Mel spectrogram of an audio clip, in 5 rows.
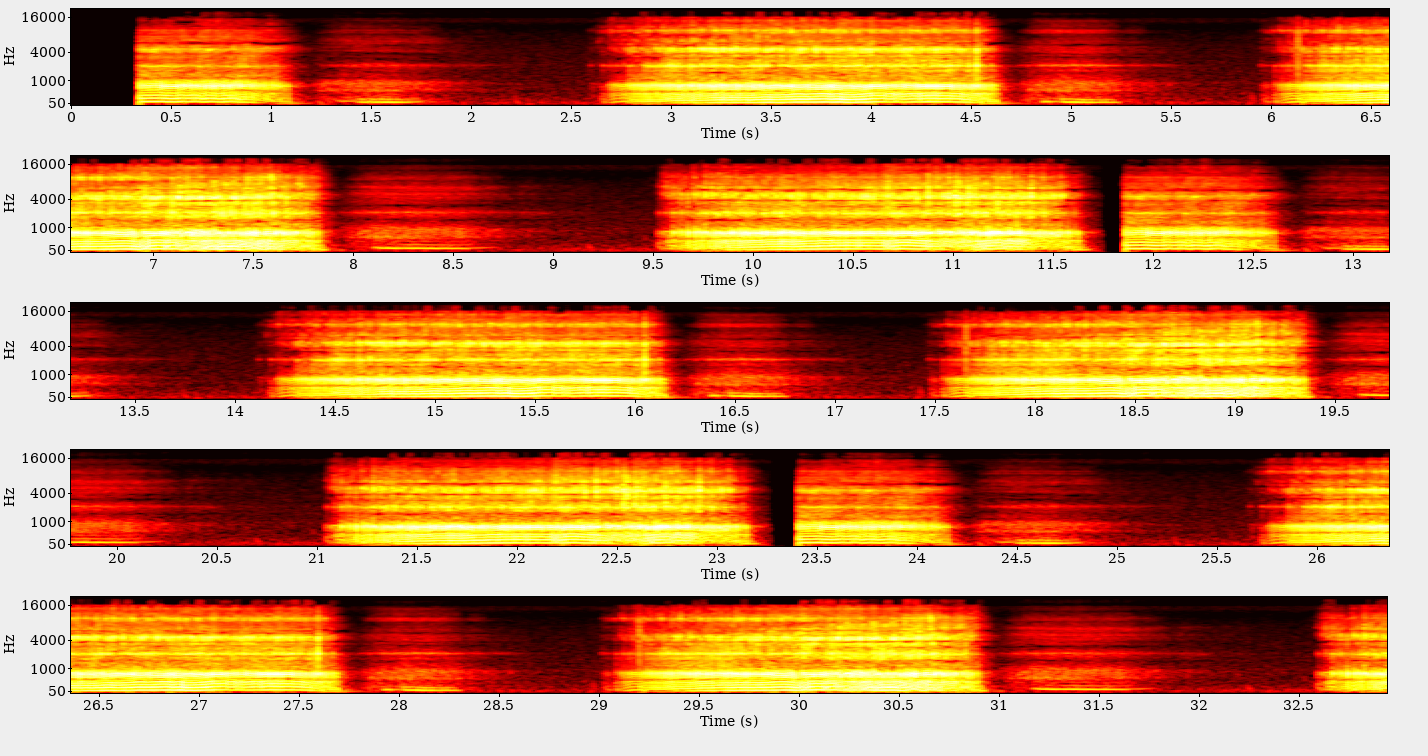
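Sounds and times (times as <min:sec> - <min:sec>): cat snoring: 0:00.4 - 0:01.9, 0:02.6 - 0:05.4, 0:06.0 - 0:08.7, 0:09.5 - 0:13.4, 0:14.2 - 0:16.9, 0:17.5 - 0:20.2, 0:21.0 - 0:24.9, 0:25.7 - 0:28.4, 0:29.0 - 0:31.8, 0:32.6 - 0:32.9.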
